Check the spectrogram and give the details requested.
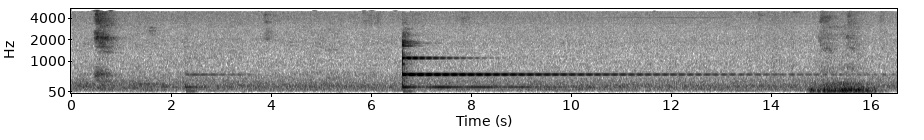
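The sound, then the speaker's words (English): A meditation bell gives a soft, brief preliminary tone, then a full strike rings out with a deep, shimmering hum that slowly fades over about ten seconds amid quiet breathing and room noise. “Let us enjoy our in-breath and out-breath with the bell.”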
